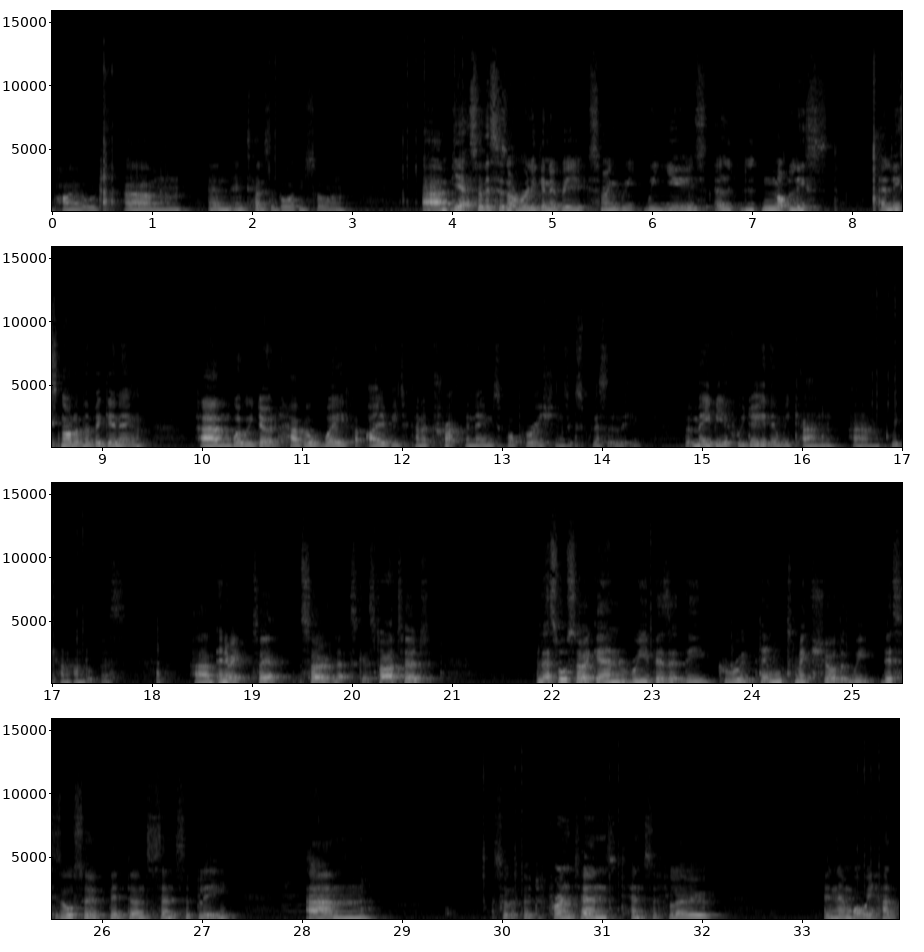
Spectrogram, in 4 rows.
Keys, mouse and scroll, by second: 0.7-1.3 scroll up 4, 2.2 click, 3.5 click, 4.0 click, 16.7 click, 17.2 click, 20.2 click, 20.4-23.1 drag, 23.7 scroll up 2, 24.5-25.0 scroll up 2, 25.0 scroll up 1, 28.5 scroll up 2, 30.1 click, 31.0 click, 33.5 click.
